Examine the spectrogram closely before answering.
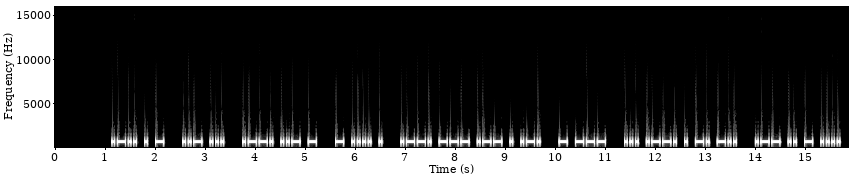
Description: Morse code, heard as a keyed tone, about 22 wpm, 700 Hz. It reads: LET US PUT THE POWER TO SPEND WITH
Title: Sentences from Top 1000 Words - Review Part 5 - 22wpm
